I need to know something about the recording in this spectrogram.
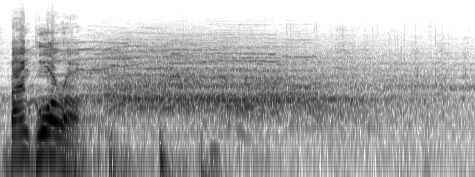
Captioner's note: audience clapping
